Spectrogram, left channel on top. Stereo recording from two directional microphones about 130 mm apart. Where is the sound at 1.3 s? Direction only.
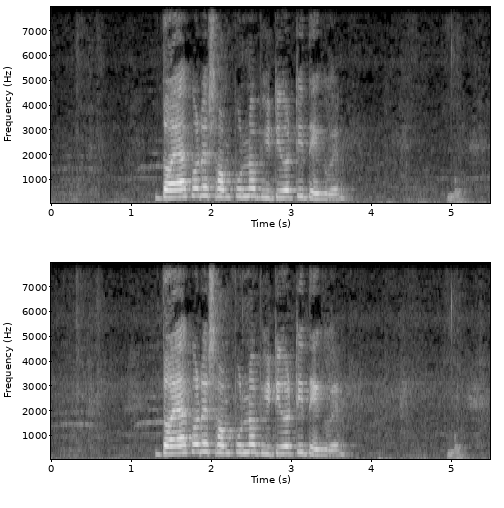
20° left (ahead or behind).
